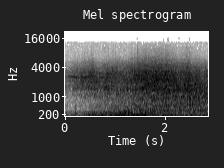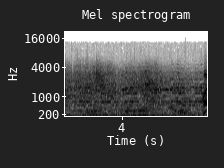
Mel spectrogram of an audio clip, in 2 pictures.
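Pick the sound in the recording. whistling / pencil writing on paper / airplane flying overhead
airplane flying overhead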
